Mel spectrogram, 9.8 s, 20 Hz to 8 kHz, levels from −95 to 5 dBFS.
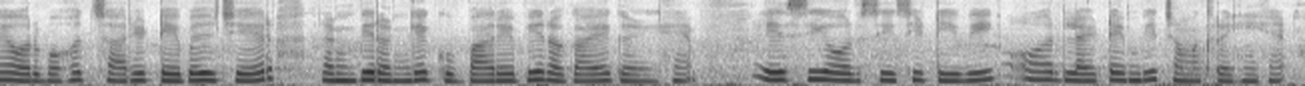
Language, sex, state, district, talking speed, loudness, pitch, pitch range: Hindi, female, West Bengal, Dakshin Dinajpur, 130 wpm, -27 LUFS, 240 Hz, 225-255 Hz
